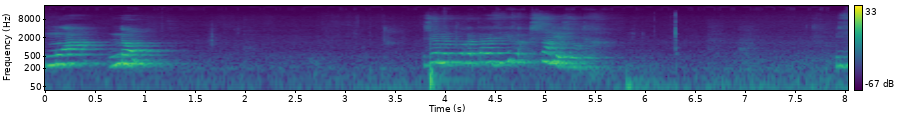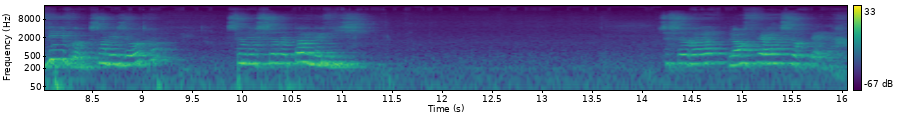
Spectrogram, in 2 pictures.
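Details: Adult woman who stutters, giving a French speech at a 2020 eloquence contest for people who stutter, with pauses between phrases; stuttering.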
